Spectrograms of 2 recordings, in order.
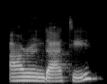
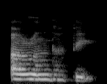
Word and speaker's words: Arundhati: sound o sound so before I went through this workshop with you I would have said arundati but now I'm GNA sayti very close uh but both the a Sounds here are the inherent uh sounds so it's arundhati arundhati and Roy AR okay all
